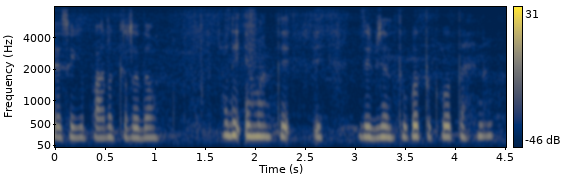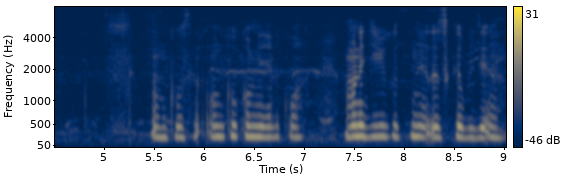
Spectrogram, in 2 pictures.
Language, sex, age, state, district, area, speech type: Santali, female, 30-45, Jharkhand, Bokaro, rural, spontaneous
